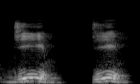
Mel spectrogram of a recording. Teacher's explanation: Jim bisa kita rasakan ketika dia sudah benar tidak ada napas yang berhembus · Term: huruf Jim, huruf jim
